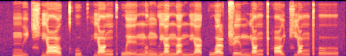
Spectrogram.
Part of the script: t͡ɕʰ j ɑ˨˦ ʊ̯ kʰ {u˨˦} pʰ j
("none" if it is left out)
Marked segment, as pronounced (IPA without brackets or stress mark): u˨˦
